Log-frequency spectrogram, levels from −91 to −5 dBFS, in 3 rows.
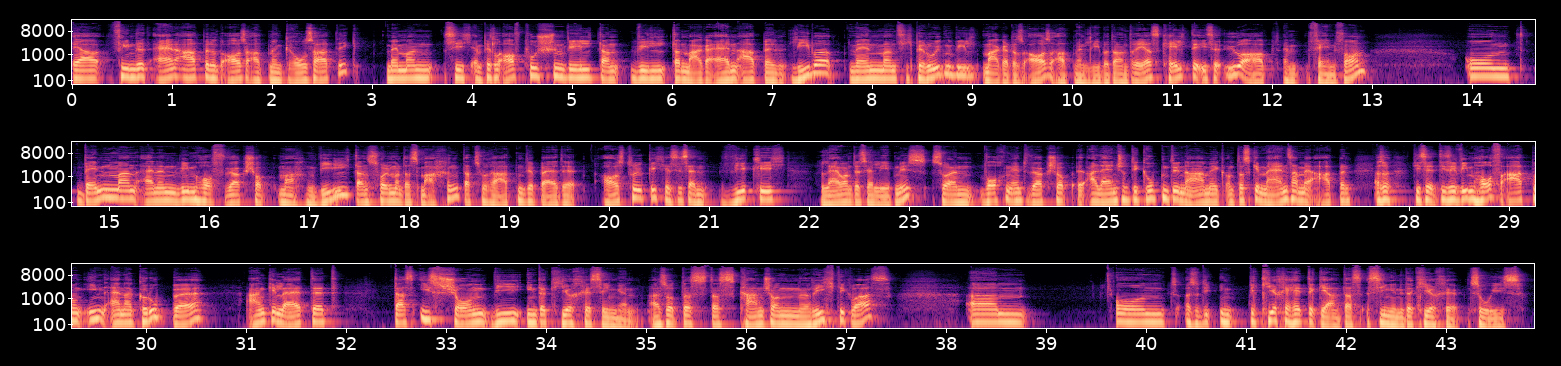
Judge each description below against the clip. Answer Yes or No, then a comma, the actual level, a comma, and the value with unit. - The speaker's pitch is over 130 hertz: No, low, 125 Hz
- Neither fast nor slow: Yes, average, 155 wpm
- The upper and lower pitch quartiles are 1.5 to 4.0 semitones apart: No, average, 4.7 semitones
